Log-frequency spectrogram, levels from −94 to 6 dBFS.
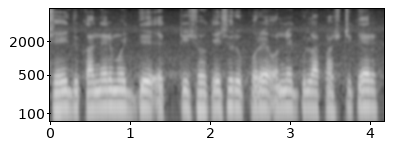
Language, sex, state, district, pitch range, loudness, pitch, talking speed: Bengali, male, Assam, Hailakandi, 125-130 Hz, -16 LUFS, 130 Hz, 115 wpm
